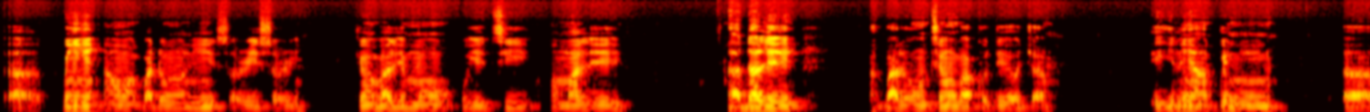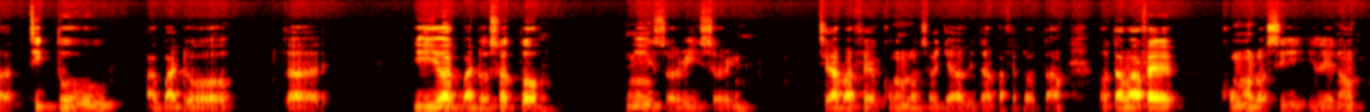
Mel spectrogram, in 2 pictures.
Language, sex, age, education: Yoruba, male, 15-29, tertiary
